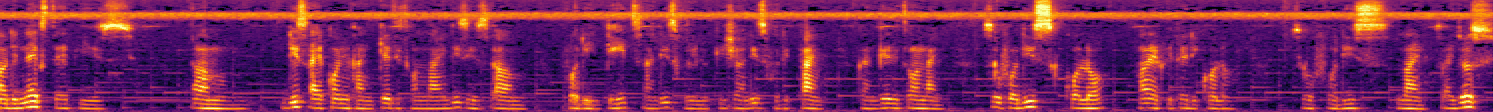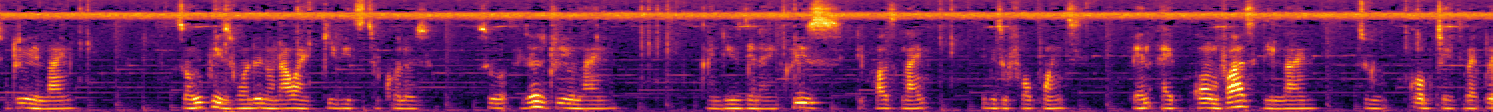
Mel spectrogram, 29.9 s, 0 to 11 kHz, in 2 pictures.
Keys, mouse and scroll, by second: 0.5 shift+F4, 25.8 space.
